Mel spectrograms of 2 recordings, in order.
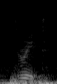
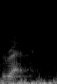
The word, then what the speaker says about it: threat: Rất nhiều người đọc là threat nhưng không phải, đọc là threat, mối đe dọa.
